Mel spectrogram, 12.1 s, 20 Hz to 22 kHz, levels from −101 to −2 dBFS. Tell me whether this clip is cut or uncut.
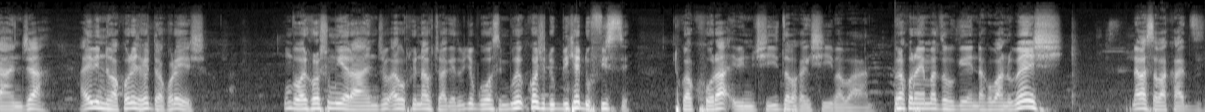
cut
